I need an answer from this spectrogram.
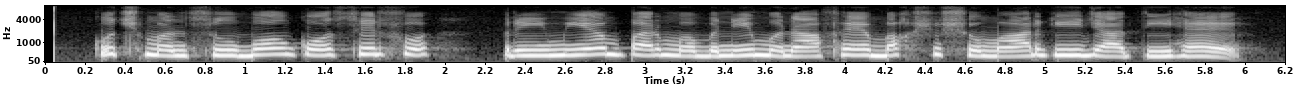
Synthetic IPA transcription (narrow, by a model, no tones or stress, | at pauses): kʊt͡ʃʰmɐ̃nsuːbõkosɪɾf | pɾiːmijəmpɐɾmɐbnimʊnaːfebɐxʃʃʊmaːɾkid͡ʒaːt̪iɦɛː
